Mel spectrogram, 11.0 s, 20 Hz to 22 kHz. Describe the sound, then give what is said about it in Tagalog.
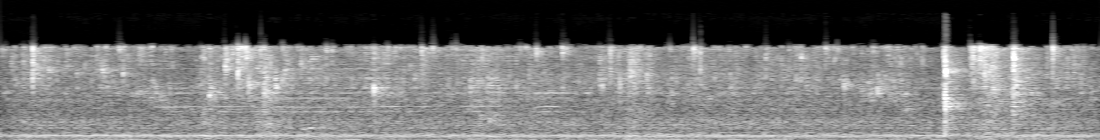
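Water splashes softly as the face is washed during Islamic ablution. Faint running water continues throughout, broken by a few light splashes and a sharper splash near the end. “Hugasan ang buong mukha ng 3 beses. Siguruhing mabasa ang buong mukha kasama ang balbas kung mayroon.”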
